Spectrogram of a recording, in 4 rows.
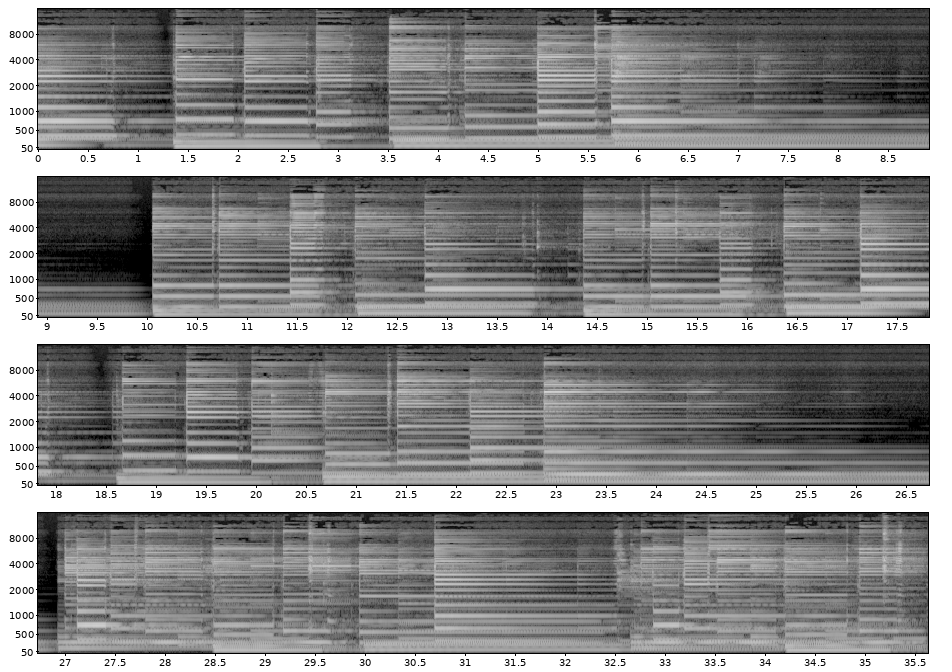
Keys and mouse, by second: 0.0 click, 0.4 F2, 0.8 click, 2.5 click, 3.4 click, 3.4 click, 4.3 click, 4.4 click, 4.7 click, 4.7 click, 5.1 click, 5.1 click, 5.4 click, 5.5 click, 5.9 click, 7.3 click, 7.5 click, 7.7 ctrl+z, 7.8 ctrl+z, 8.2 Delete, 8.8 click, 9.4 click, 9.5 click, 10.2 click, 10.8 click, 11.3 click, 11.9 click, 12.1 click, 12.4 click, 12.7 click, 14.4 click, 14.9 click, 15.0 ctrl+z, 15.6 ctrl+z, 16.4 click, 16.9 click, 17.7 click, 18.3-20.0 drag, 20.3 click, 21.2 click, 22.5 click, 23.1-24.1 drag, 24.2 ctrl+z, 25.9 click, 28.6 click, 29.0 click, 29.5 click, 30.5 click, 31.9 click, 32.7 click, 33.5 click, 33.8 click, 34.9 click.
